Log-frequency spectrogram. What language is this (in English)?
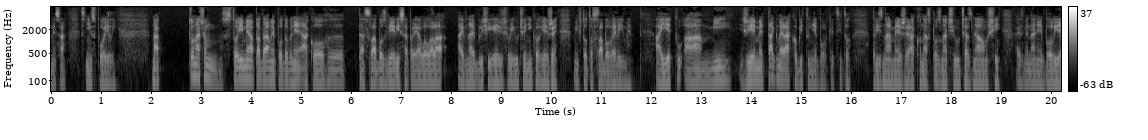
Slovak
